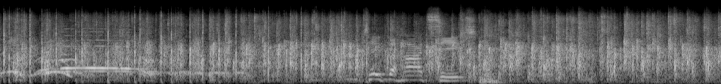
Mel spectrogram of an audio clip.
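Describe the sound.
A round of applause: dense, steady clapping fills the whole stretch at high volume, with brief spoken voices and a few whoops rising over it partway through.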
